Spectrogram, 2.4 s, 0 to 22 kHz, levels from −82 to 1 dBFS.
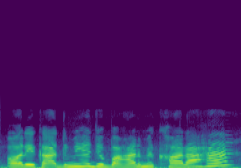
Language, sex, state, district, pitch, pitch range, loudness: Hindi, female, Bihar, West Champaran, 255 Hz, 245-275 Hz, -12 LUFS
